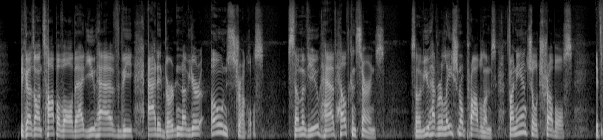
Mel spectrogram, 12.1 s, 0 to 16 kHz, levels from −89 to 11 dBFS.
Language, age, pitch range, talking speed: English, 40-59, 125-160 Hz, 150 wpm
